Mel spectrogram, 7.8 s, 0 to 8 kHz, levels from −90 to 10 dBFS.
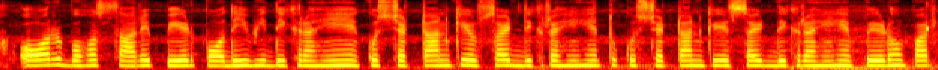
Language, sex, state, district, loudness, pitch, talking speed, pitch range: Hindi, female, Bihar, Kishanganj, -14 LUFS, 215 Hz, 215 wpm, 215-220 Hz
